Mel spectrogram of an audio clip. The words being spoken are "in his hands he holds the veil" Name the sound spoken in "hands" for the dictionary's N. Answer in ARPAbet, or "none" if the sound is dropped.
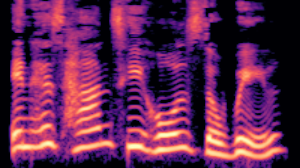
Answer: N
